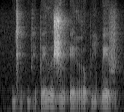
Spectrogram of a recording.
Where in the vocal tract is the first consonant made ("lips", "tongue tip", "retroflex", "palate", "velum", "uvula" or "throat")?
velum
